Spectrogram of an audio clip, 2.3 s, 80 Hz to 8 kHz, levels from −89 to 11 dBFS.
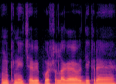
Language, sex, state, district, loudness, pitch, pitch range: Hindi, male, Jharkhand, Garhwa, -14 LUFS, 140 Hz, 135-140 Hz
